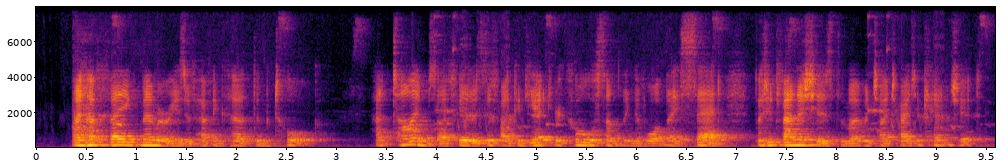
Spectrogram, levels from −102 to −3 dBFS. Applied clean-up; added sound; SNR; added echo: neural separator model SepFormer DNS4.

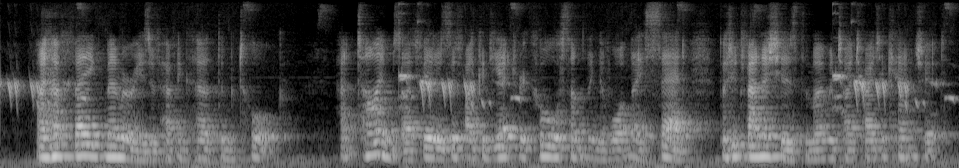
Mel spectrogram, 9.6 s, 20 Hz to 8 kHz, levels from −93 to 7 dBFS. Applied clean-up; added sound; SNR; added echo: none; Bird; 11 dB; reverberation time 1.2 s.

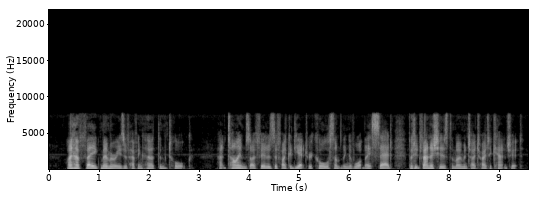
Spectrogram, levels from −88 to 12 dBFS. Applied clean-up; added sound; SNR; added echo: none; none; none; none.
